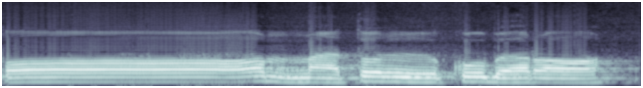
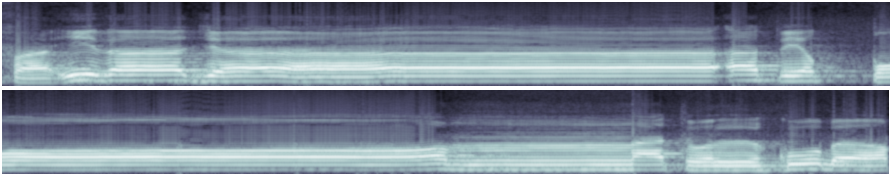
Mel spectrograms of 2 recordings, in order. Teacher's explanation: ketemu huruf mim, mim bertasydid, kawannya nun bertasydid, dia harus ditahan ya Bapak, jangan langsung pindah. Jangan kayak menekan huruf tasydid biasa yang enggak ditahan.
